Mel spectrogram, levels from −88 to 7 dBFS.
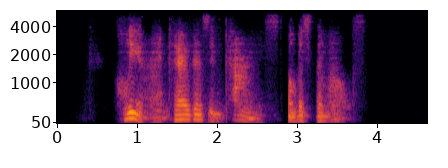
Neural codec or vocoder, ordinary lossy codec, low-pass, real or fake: codec, 44.1 kHz, 0.9 kbps, DAC; Opus, 24 kbps; 5.4 kHz; fake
